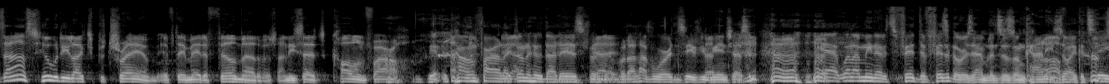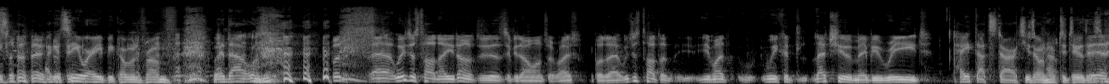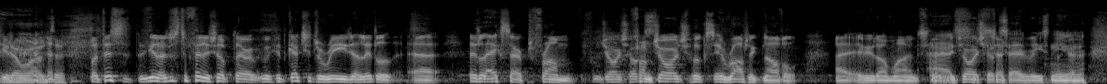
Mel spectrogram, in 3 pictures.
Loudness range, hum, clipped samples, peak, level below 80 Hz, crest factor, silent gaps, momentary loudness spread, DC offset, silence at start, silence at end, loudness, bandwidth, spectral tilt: 2 LU; none; under 0.1%; -10 dBFS; -56 dBFS; 14 dB; none; 6 LU; under 0.1%; 0 s; 0 s; -25 LUFS; 16 kHz; -5 dB/octave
